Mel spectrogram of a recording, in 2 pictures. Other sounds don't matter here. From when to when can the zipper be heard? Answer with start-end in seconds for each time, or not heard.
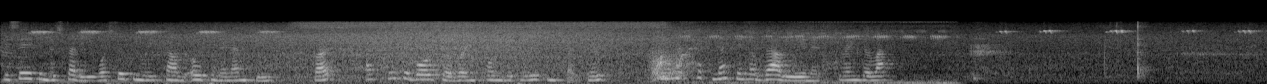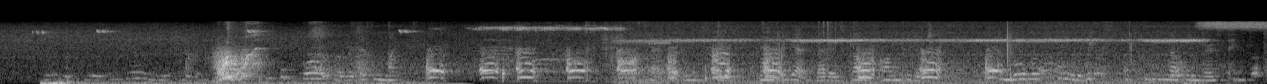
6.2-8.4, 14.5-16.6.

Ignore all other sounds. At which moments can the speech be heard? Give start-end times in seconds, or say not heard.
0.0-8.8, 13.1-16.6, 19.1-25.1.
